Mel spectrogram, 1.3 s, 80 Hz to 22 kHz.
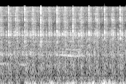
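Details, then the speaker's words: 2008 Yamaha Jupiter Z single-cylinder motorcycle that was hard to start and wouldn't rev: after fitting a replacement block, it idles with a quick, even beat and no misfire or stumble, running properly again. "Alhamdulillah teman-teman motornya sudah hidup sudah kembali"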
